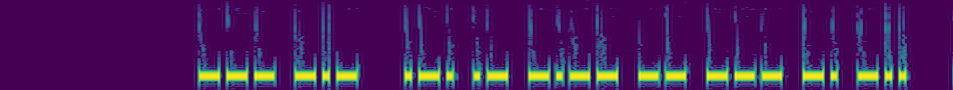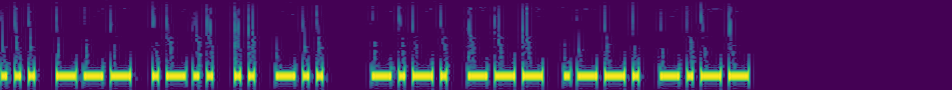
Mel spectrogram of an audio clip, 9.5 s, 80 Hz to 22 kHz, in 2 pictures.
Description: Morse code, heard as a keyed tone, about 36 wpm, 700 Hz. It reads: OK RAYMOND SOLID COPY
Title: Practice QSO - Exchange 3 - More Info - 35wpm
